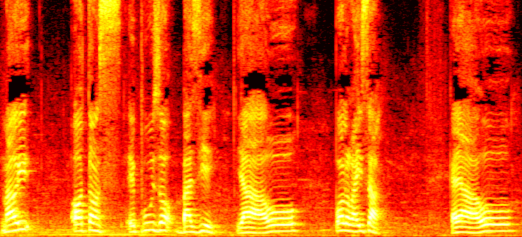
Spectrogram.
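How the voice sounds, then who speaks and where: A woman, vlogging casually from a sunny village outdoors on a handheld phone, animated and talkative, firing back at critics. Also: mid-range voice, extremely slow, pauses often. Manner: animated, chatty, retorts to critics. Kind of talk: casual vlog tour.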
